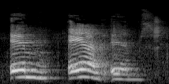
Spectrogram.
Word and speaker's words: M&M's: She said it wrong. Well, she said M's. She said M&M's. She just left. She left the and out. M and M's.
